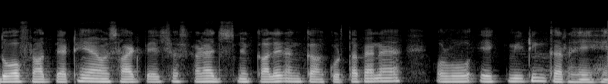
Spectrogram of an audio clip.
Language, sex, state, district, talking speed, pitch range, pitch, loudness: Hindi, male, Delhi, New Delhi, 245 wpm, 120-135 Hz, 130 Hz, -20 LUFS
